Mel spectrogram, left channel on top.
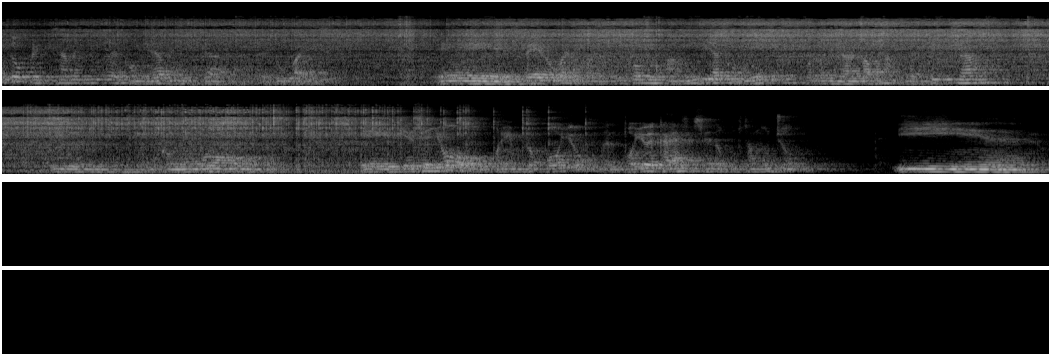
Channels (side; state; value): right; silent; digital silence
